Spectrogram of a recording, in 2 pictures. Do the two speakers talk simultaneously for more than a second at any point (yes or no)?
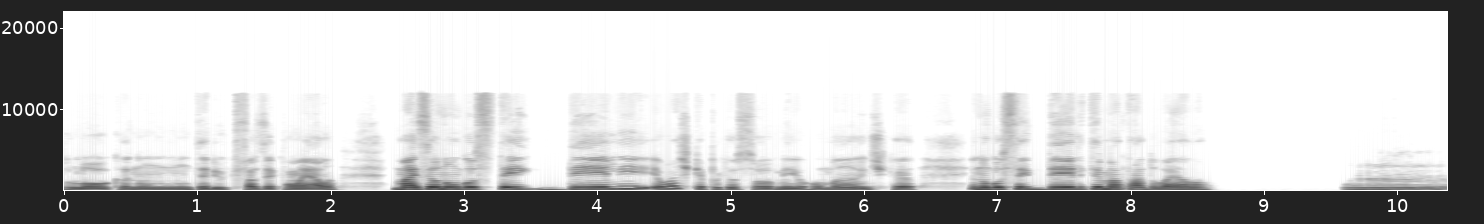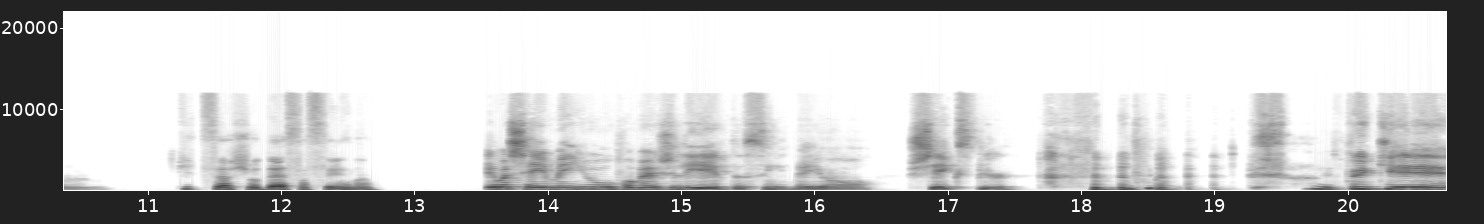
no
